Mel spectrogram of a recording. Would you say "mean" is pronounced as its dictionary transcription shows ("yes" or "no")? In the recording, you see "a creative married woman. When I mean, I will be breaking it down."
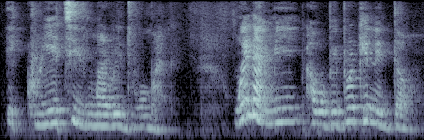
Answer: no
